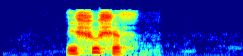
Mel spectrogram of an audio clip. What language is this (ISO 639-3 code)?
kab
